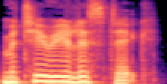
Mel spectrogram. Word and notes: materialistic: British English

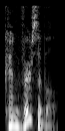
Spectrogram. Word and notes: conversable: British English

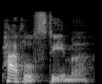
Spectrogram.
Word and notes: paddle steamer: British English

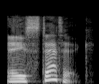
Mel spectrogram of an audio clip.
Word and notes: astatic: British English

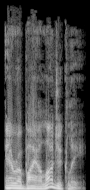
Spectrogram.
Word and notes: aerobiologically: British English

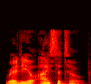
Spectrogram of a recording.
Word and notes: radioisotope: British English

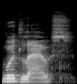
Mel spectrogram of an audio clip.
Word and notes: woodlouse: American English

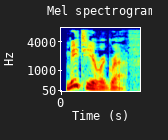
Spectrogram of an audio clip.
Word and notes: meteorograph: British English

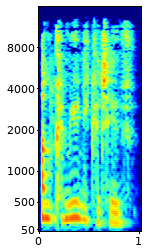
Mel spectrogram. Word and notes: uncommunicative: British English

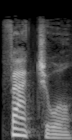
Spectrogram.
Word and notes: factual: American English

